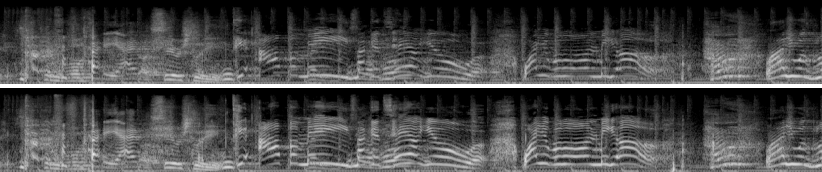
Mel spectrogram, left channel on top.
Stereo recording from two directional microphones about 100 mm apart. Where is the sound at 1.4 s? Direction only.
5° right (ahead or behind).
